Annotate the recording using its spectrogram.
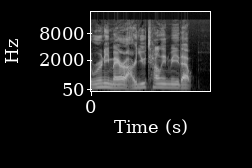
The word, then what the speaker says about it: Rooney Mara: In direct response to the email we read from Lisa Iannucci last week in this very segment, chastising us for our pronunciation, our incorrect pronunciation of the actress Rooney Mara, who she says is correctly Rooney Mara.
